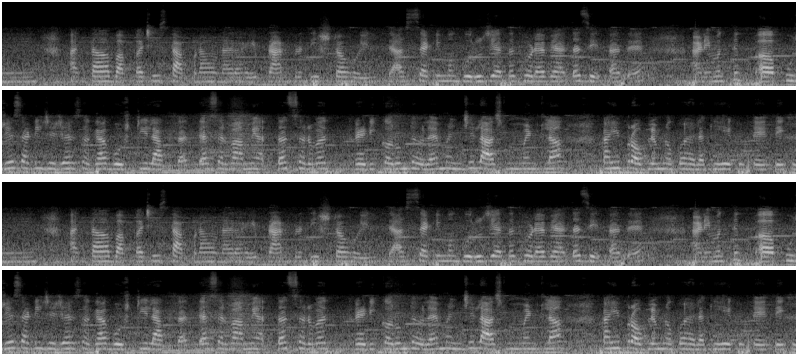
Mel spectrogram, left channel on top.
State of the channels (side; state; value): both; identical; correlation 1.00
